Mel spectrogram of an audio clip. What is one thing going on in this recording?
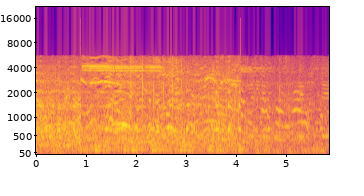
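A crowd murmurs and shouts in the stands.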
